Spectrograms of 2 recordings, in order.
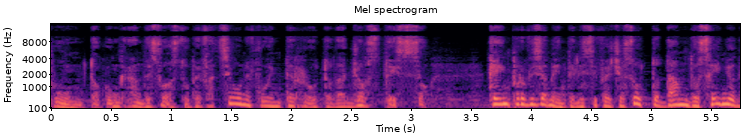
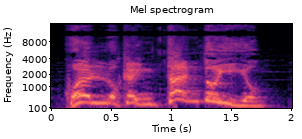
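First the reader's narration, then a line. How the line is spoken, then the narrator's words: Shouted. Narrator (Italian): gridò Joe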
